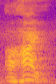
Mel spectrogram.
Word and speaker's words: Ahayah: And it's Hebrews 1961, and it is Ahiah. Spell it for him.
